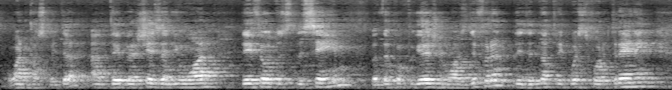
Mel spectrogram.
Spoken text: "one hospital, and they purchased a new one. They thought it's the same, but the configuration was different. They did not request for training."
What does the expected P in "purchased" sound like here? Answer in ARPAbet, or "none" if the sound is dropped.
B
